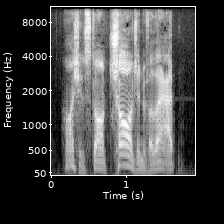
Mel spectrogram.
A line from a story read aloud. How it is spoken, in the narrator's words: Tim muttered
